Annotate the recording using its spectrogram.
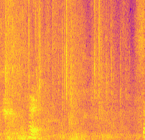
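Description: A single short spoken word ("okay"), then quiet room noise with a couple of faint clicks.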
